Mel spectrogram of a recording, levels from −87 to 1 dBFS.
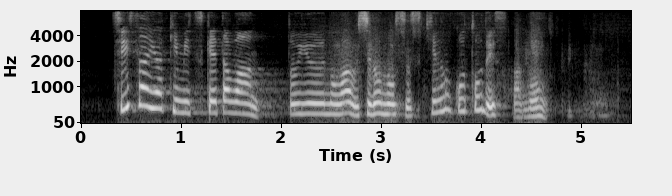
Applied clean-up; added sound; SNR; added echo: neural separator model SepFormer DNS4.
